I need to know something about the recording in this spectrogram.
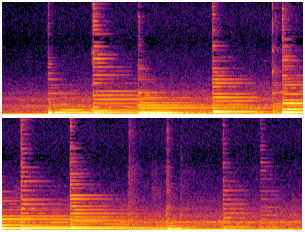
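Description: Small acoustic guitar played as a slow melody of single plucked notes, about two a second, each left to ring, over a steady low hum.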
